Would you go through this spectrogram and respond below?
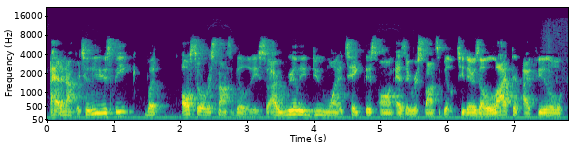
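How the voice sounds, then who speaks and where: A man guest on a talk panel, speaking in an earnest, thoughtful and measured way. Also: fairly low pitch, a little mellow. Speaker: reality show cast member, guest. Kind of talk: casual panel chat. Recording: dull echoey remote audio with hum.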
